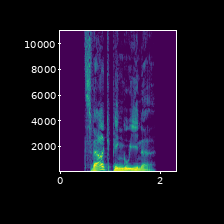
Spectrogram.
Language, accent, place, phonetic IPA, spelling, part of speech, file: German, Germany, Berlin, [ˈt͡svɛʁkˌpɪŋɡuiːnə], Zwergpinguine, noun, De-Zwergpinguine.ogg
- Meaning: nominative/accusative/genitive plural of Zwergpinguin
